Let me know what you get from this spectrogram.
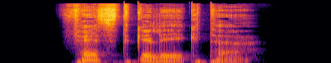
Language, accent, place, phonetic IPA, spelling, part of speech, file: German, Germany, Berlin, [ˈfɛstɡəˌleːktɐ], festgelegter, adjective, De-festgelegter.ogg
- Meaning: 1. comparative degree of festgelegt 2. inflection of festgelegt: strong/mixed nominative masculine singular 3. inflection of festgelegt: strong genitive/dative feminine singular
